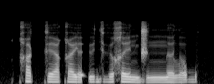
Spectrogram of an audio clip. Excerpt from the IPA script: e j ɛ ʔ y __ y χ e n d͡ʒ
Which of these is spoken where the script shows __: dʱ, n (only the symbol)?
dʱ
